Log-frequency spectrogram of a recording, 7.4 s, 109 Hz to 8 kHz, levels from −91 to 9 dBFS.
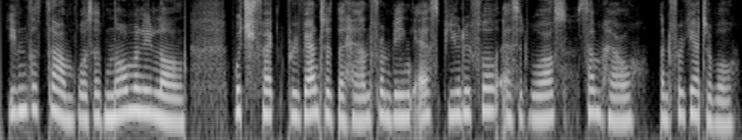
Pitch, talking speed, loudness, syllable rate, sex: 225 Hz, 160 wpm, -18 LUFS, 5.2 syllables/s, female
